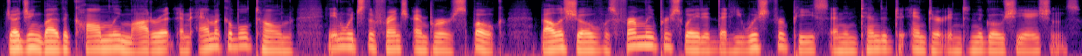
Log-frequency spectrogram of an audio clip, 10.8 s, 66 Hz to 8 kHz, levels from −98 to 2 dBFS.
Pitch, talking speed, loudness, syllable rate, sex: 120 Hz, 160 wpm, -19 LUFS, 5.3 syllables/s, male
